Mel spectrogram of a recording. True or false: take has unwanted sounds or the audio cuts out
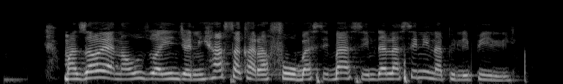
false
